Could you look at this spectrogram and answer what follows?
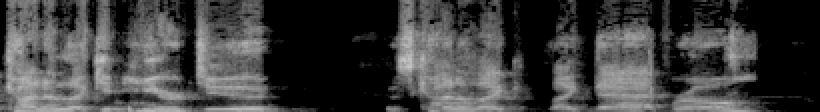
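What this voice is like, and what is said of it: Laid-back surfer dude voice. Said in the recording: “surfer voice”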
